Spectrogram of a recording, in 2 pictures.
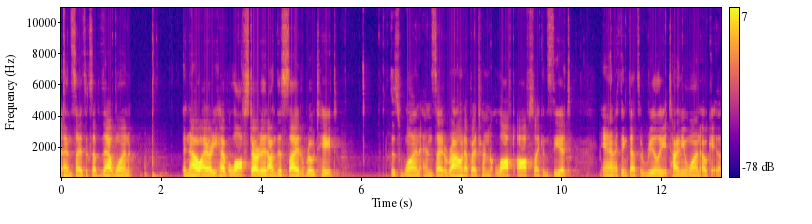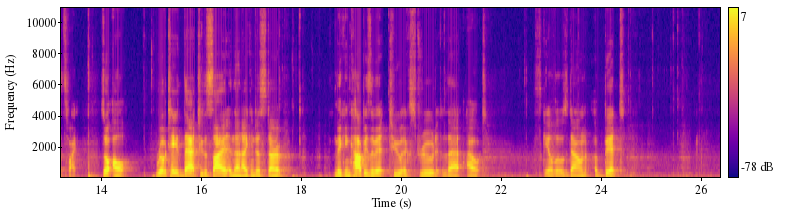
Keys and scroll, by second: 0.1 Delete, 1.9 t, 2.5 r, 4.7 super+z, 11.0 t, 13.8 r, 17.9 e, 23.1 t, 25.7 t.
